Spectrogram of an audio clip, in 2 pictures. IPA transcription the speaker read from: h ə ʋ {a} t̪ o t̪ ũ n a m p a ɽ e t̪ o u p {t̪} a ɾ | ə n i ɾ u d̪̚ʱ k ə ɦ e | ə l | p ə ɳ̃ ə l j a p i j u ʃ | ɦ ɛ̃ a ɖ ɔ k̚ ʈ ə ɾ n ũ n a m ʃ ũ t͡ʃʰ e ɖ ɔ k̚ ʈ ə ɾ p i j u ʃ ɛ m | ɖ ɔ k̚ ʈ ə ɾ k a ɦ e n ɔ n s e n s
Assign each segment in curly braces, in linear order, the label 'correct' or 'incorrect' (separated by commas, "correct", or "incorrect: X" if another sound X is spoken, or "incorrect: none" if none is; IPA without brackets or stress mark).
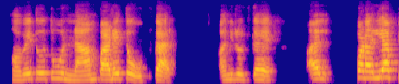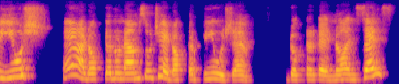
incorrect: e, correct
